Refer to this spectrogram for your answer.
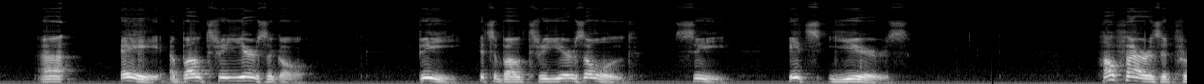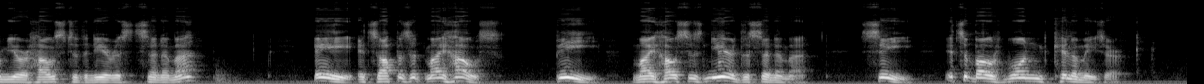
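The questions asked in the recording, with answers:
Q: How far is it from your house to the nearest cinema?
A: C: It's about 1 kilometer.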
